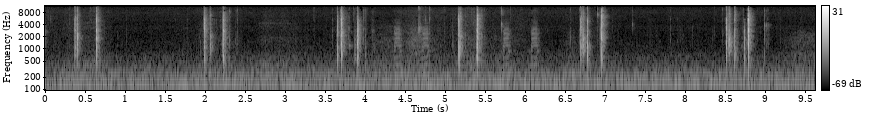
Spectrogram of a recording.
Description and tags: Tactile Button Click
